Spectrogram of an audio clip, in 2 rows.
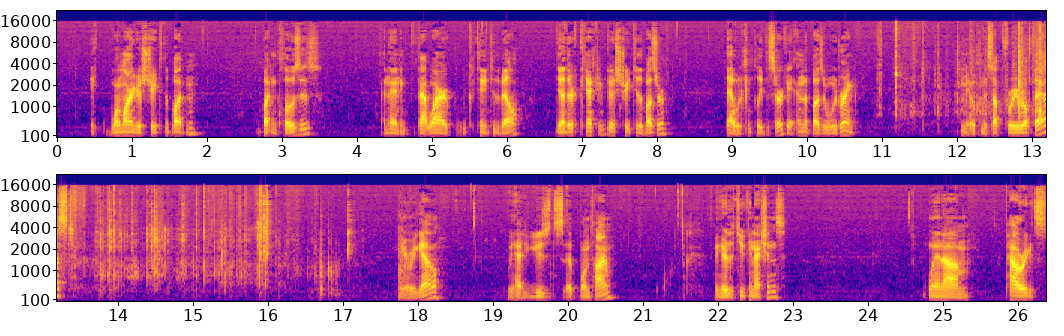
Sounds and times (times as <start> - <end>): Speech: 0.5 - 1.9, 2.7 - 3.6, 4.3 - 8.2, 8.9 - 10.7, 12.0 - 13.4, 17.7 - 18.4, 19.2 - 20.7, 22.0 - 23.0, 24.8 - 26.3.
